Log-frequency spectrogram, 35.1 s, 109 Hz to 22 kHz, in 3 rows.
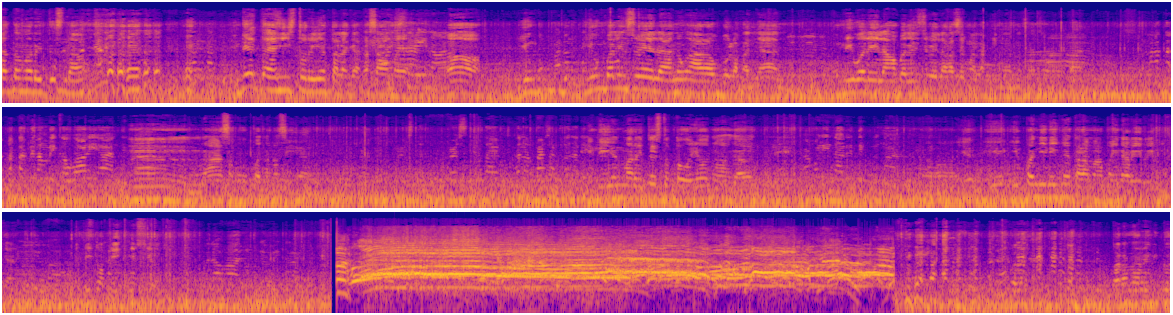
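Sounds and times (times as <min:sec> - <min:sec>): people talking: 0:00.0 - 0:07.8, 0:08.4 - 0:14.8, 0:16.2 - 0:26.9, 0:32.4 - 0:35.0
car cabin rumble: 0:00.0 - 0:26.7, 0:32.2 - 0:35.0.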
